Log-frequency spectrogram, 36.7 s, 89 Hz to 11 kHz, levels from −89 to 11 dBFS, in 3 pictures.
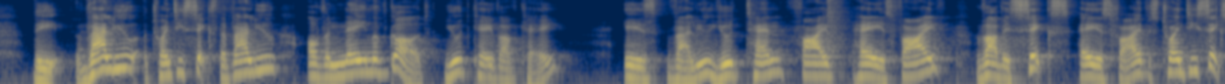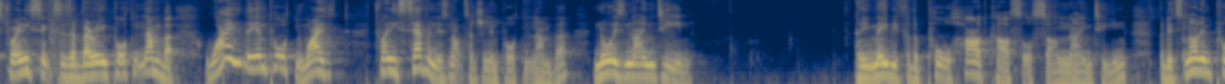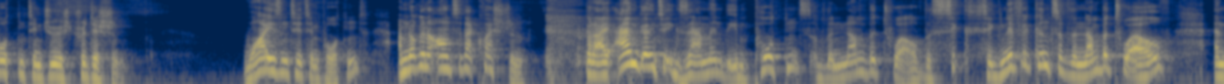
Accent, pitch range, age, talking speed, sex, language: British, 130-210 Hz, 50-69, 160 wpm, male, English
